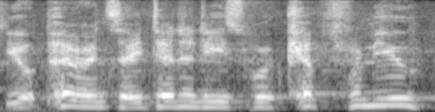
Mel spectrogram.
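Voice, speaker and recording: An actor playing an honourable, determined ninja warrior in a video game, earnest and formal. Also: male voice, on the high side, a little fast, natural voice. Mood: earnest, resolute. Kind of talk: video game character dialogue. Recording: loud noise behind the voice.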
